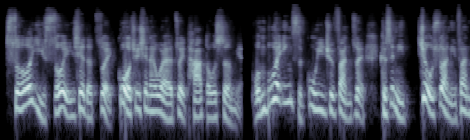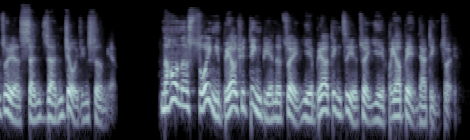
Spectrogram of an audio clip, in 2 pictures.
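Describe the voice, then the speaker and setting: Husky, animated male pastor preaching. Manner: animated, quick jumps in pitch, often asks the congregation "do you get me?". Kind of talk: lively sermon.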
